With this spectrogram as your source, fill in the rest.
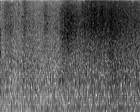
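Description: Horses' hooves clop as a wagon rolls along.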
